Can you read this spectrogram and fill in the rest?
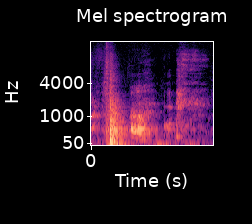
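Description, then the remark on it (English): A single solid thump of a door being shut on Kaya, a new pet kitten, followed by a few faint bumps and muffled sounds. “Okay, well, I'm going to shut the door on you.”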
